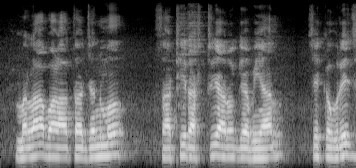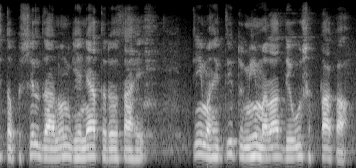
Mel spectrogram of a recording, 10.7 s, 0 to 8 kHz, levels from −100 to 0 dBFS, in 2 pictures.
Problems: none marked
